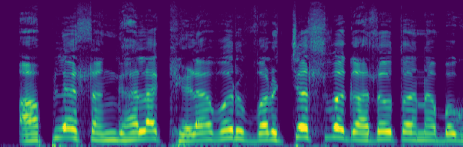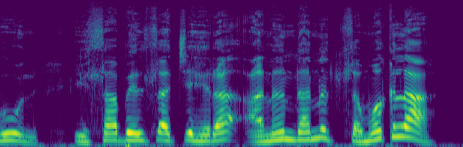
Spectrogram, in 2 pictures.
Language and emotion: Marathi, happy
